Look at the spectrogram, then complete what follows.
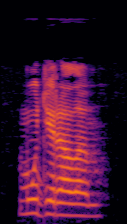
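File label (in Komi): "мудералӧм", Komi, female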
